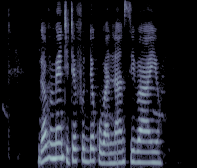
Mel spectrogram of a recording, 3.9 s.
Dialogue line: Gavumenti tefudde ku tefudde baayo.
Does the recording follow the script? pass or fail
fail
